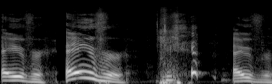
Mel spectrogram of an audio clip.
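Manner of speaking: Philadelphia accent. Giving a playoff pick around the table, saying it in a Philly accent. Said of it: "Got to say with a Philly accent".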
